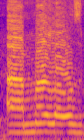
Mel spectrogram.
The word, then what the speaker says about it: merlot: some people may look at it and say merlots but the proper pronunciation is merlot merlot merlot is a red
